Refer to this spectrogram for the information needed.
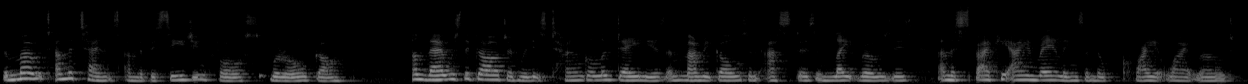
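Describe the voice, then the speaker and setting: A woman reading a children's novel aloud in expressive, scripted narration. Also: lowish voice, normal speed. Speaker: storybook reader. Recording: echoey, roomy sound.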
